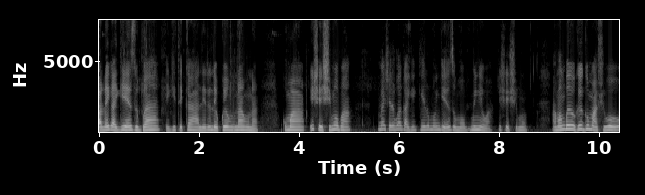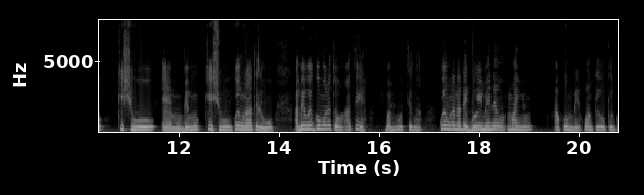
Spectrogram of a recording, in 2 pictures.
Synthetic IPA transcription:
a˨lo˨˦i˦ɡa˨ɡi˦e˨˦n̩˦zu˨ɡ͡ba˦e˨ɡi˨˦te˧ka˦˨le˨ɾe˦le˧˨kʷe˦˨u˧na˦ŋu˧˨na˨ | ku˧ma˧i˦ʃe˨ʃi˦mo˦ba˧˦ | m˦e˦ʃe˧ɾi˦ɡ͡ba˦ɡa˨ɡi˨˦ki˦ɾi˦mo˦˧˦ɡe˨n˦zu˨mo˨˦mi˦ɲe˨wa˨i˦ʃe˨ʃi˨˦mo˦˨ | a˨ma˦ŋ͡m̩˦ɡ͡be˦o˦˨ke˦ɡo˦m˦a˨fi˨wo˦˨˦ | ki˦˨ʃi˧wo˧ɛ˨mo˨m˨be˨˦mo˦ki˦˨ʃi˧wo˧˨kʷe˦u˧na˦˨na˨˦te˦˨le˨wo˧ | a̰˨me˦˨we˦ɡo˦mo˦no˦to˧˨a˨˦te˦˨ja˨ | ba˨ɲu˨˦wo˦˧˨te˦˨ɡa˦ | kʷe˦ŋu˧na˦na˨˦de˦˨ɡ͡bo˦i˧m˦ne˦˨˦ma˧ɲu˨˦ | a˨kʷo˦m̩˨be˨˦ku˦a˨ke˦wo˧ke˦ɡo˦

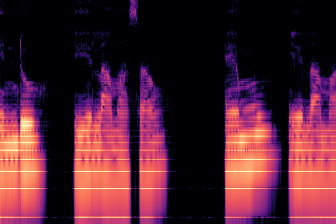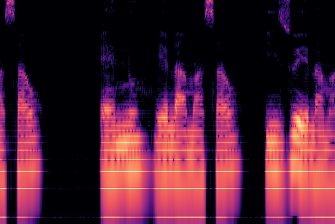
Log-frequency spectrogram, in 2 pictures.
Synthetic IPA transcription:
e˨n˦do˦ | e˨˦la˨ma˨sa˨˦u˦ | ɛ˧mu˦e˨˦la˨ma˨sa˦u˦ | ɛ˨nũ˦e˨˦la˨ma˨sa˧˦u˦ | i˧zu˦e˨˦la˨ma˨

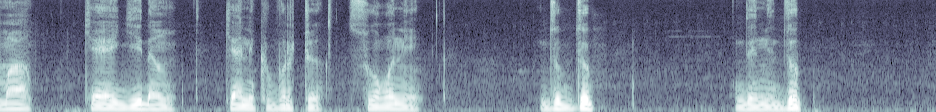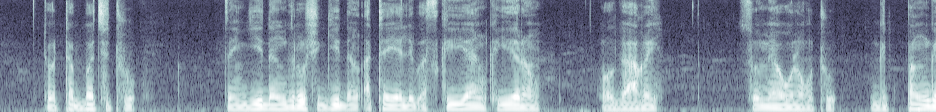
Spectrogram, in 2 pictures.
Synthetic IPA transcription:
a˨ma˦ | kʲa˦jɡi˦ɗa˨ŋ | kʲa˦ni˨kə˨vu˦ɾtə˨su˦kə˦ni˨ | d͡zu˦b̚d͡zu˦p̚ | də˨ni˨d͡zu˦b̚ | to˨ta˨bːa˦t͡ʃi˨tʰu˦ | d͡za˨nɡi˦ɗa˨ŋɡə˦ɾa˦ʃi˨ɡi˦ɗa˨ŋʔa̰˨ta˦ja˨li˨ɓa˨ski˦ja˦n˨kʰə˨ji˦ɾa˨ŋ | wa˨ɡa˨ɣi˦ | so˦mi˦a˦wu˨lɡə˨tʰu˨ | ɡə˨t̚pa˦ŋɡ

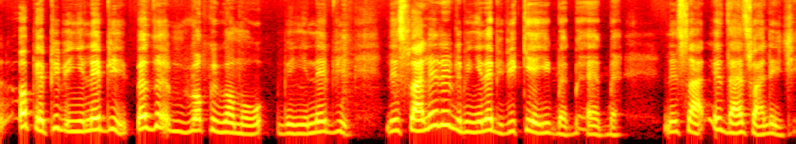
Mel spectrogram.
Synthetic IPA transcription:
o˦pi˨e˨pi˦bi˨ɲi˨ne˦bi˦be˦zo˦˨jo˦k͡pi˦˨jo˦˨mo˨˦˨bi˨ɲi˨ne˦bi˦ | le˨swa˨le˦ɾi˦ɾe˨bi˨ɲi˨n˦e˦bi˨bi˦ke˦e˨ji˦ɡ͡be˨ɡ͡be˨e˨ɡ͡be˨ | le˨swa˨e˦d͡za˨e˦sa˨le˨d͡ʒi˦

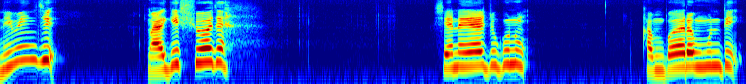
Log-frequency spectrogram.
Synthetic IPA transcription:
ni˦mi˦nd͡ʒi˦ | ma˨ɡi˦ʃoː˦d͡ʒe˦ | ʃe˦na˦je˦d͡ʒu˦ɡu˦nu˦ | ka˨mba˦ɾa˦mːu˦ndi˦

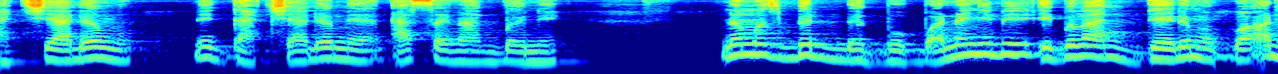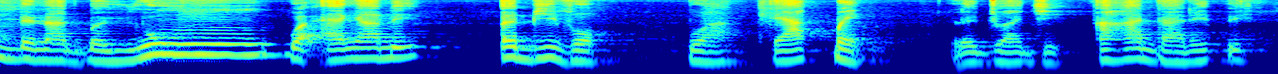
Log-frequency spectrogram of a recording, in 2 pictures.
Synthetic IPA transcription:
a˨t͡ɕi˦a˨ɖe˦me˨ | nẽ˦d̪a˨t͡ɕi˦a˨ɖe˦mẽ˨a˨e˨a̰˨se˨nã˨ɡ͡be˨nɛ̃˨ | nẽ˦mẽ˦s̬be˦ɖe˨ɡ͡bo˨k͡po˨a˨nẽ˦ɲĩ˦be˦ʔe˨ɡ͡be˦va˦d̪e˨ɖe˦me˨k͡po˨a̰˨˦ḛ˦ɖe˨nã˨ɡ͡be˨jo˦ŋ˦k͡po˨a˨e˨a˨ɲã˦be˦ | e˦bi˦vɔ˨ | k͡po˨a˨e˨a˨k͡pɛ˨ | le˨d͡ʒo˨a˨d͡ʑi˨a˨ɦã˦d̪a˨ɖe˦ɸe˦

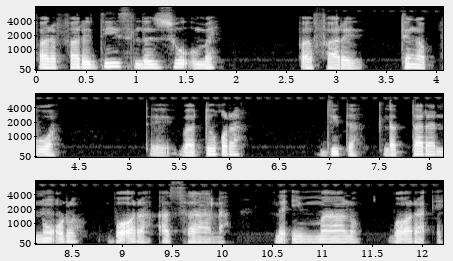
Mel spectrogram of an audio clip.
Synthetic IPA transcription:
fa˨ɾɪ˨fa˨ɾɪ˨diː˦si˨la˦zu˦ʔʊ̰˨mɛ˦ | fa˨fa˨ɾɪ˨ | tɪ˦ŋa˨pʊ˦wa˨ | tɪ˨ba˨dʊ˦ɣʊ˦ɾa˦ | di˦ta˨la˨ta˦ɾa˦nʊ˦ʔʊ˦ɾɔ˦ | bɔ˦ʔʊ˦ɾa˨ʔa̰˨saː˨˦la˨ | la˨ʔi˨mmaː˦lʊ˨ | bɔ˦ʔʊ˦ɾa˨ʔɪ˨

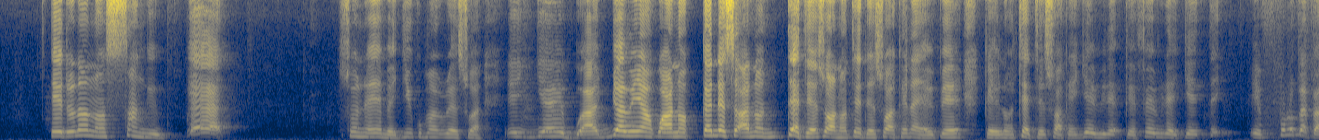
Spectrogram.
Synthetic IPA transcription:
e˨do˨˦nã˦˨nɔ̃˨˦sã˦˨ŋɡe˨k͡pɛ˦˨ | sõ˦nɛ̃˨˦jɛ˨mɛ˨d͡ʒi˦ku˦mã˦wi˦ɛ˧˨su˧a˨ | e˨d͡ʒɛ˦e˨ɡ͡bu˨a˨d͡ʒɛ˦wĩ˦ã˨kwa˨nɔ̃˧˨kɛ̃˦n˦dɛ˦so˦a˨nɔ̃˨˦tɛ˦˨tɛ̃˨˦sa˨nɔ̃˨˦tɛ˦˨tɛ̃˨˦su˦a˨kɛ˦nã˨ja˨be˨pɛ˦kɛ˨e˨nɔ̃˨tɛ˦˨tɛ̃˨˦su˦a˨kɛ˨d͡ʒɛ˦˨wi˧ɾɛ˨kɛ˨fɛ˦wi˦ɾɛ˨d͡ʒɛ˦˨te˦˨ | e˨fo˦lo˦bɛ˦˨pa˨

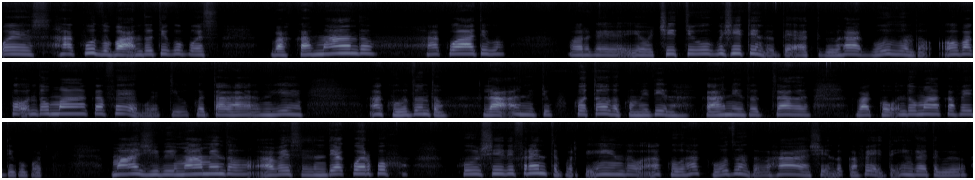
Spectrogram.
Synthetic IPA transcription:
pwe˧sha˧ku˦ðu˧βa˨ʔa̰˧nd̪o˧t̪ʲju˧ku˦pwe˧s | βa˨ka˧mãː˦nd̪o˦ | ha˧kʷa˦t̪ʲu˧ku˧ | po˧ɾkḛ˧o˧˨t͡ʃi˦t̪u˧ku˦ku˧ʃi˦t̪i˧nd̪o̰˨t̪e˧a˧t̪u˧ku˧ɦa˦ku˦ðu˧nd̪o̰˨o̰˦βa˧ko˦˧nd̪o˦mãː˦ka˦fe˦˨pwḛ˨t̪u˧u˧ku˧t̪a˧a˧ni˦ẽ˦˧ | ã˦ku˨ðu˦nd̪o˨ | la˧ʔa̰˧nĩ˧t̪ju˧ku̥˧ko˧t̪o˦ðo˧ko˧mẽ˧ði˦ða˨ka˧nĩ˧nd̪o˧t̪a˦˧βa˧ko˨ʔo˧nd̪o˧mãː˦ka˧fe˦t̪̬ju˧ku˧po˨ɾke̥˧˨ | mã˦a˦ʒi˧βi˧mã˦mẽ˦nd̪o˧a̰˨βe˦se˧snd̪a˦kʷe˦ɾpo˦˧ | ku˦ʃi˦ði˧fɾe˦nt̪e˨po˨ɾke˨˧ĩ˦˧nd̪o˧ã̰˦ku˨˧ɦa˦ku˨˦ðu˦nd̪o˨ɦa˦ʃi˧ʔḛ˧nd̪o˧ka˨fe˦t̪e˧i˦ŋɡa˧˦˧t̪e˧ku˧

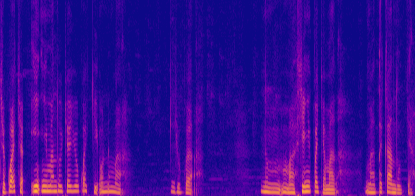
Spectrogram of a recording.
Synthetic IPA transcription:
t͡ʃa˧kʷa˦ʔa˦t͡ʃa˨i˦ʔɲĩ˧mã˧nd̪u˦tʲa˦ju˦kʷã˦ki˨ʔõ˧˦nũ˦mã˧˨ | ju˧kʷa̰˧ | nũ˦mã˧ʃi˦ɲĩ˦kʷa˦tʲa˨mã˧ | mã˧t̪e˦ka˦˨nd̪u˧tʲa˨

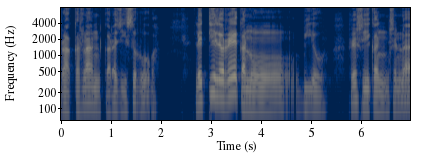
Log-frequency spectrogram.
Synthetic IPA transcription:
ɾa˨ka˨ʂla˦nka˨ɾa̰˧d͡ʒi˧su˦ɾṵ˧˦ba˧ | le˦t̪i˦lo˦ɾe˦ka˧nu˨ | bi˨w | ɾe˦ʂi˧ka˨nʂe˧nla̰˦

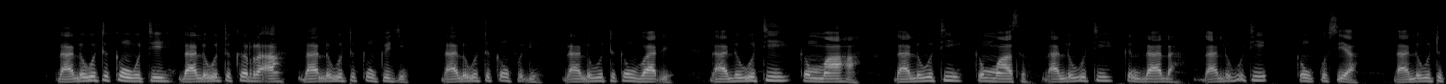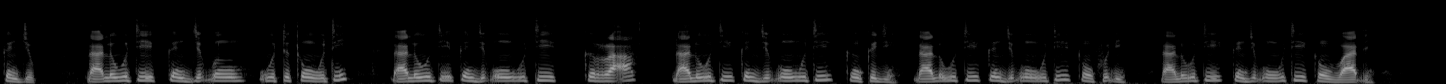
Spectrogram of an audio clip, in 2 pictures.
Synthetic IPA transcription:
ɗa˨li˦wu˦ti˦ki˦nwu˨ti˦ɗa˨li˦wu˦ti˦ki˦nɾa˨ʔa˦ɗa˨lḭ˦wu˦ti˦ki˦nki˦d͡ʒi˨ | ɗa˨lḭ˦wu˦ti˦ki˦nfu˨ɗi˨ | ɗa˨li˦wu˦ti˦ki˦nva˦ɗḭ˨ | ɗa˨li˦wu˦ti˦ki˦nma˦ɦa˨ | ɗa˨li˦wu˦ti˦ki˦nma˦si˨ɾɗa̰˨li˦wu˦ti˦kɨ˦nla˦la˨ɗa˨lḭ˦wu˦ti˦ | ki˦nku˦si˦ja˨ | ɗa˨li˦wu˦ti˦kɨ˦nd͡ʒi˨ɓ | ɗa˨li˦wu˦ti˦kɨ˦nd͡ʒi˨ɓi˦nwu˦ti˦kɨ˦nwu˨ti˦ | ɗa˨li˦wu˦ti˦kɨ˦nd͡ʒi˨ɓi˦nwu˦ti˦ | ki˦nɾa˦ʔa˦ | ɗa˨li˦wu˦ti˦kɨ˦nd͡ʒi˨ɓi˦nwu˦ti˦kɨ˦nkɨ˦d͡ʒi˨ɗa˨li˦wu˦ti˦kɨ˦nd͡ʒi˨ɓi˦nwu˦ti˦kɨ˦nfu˦ɗi˨ | ɗa˨li˦wu˦ti˦kɨ˦nd͡ʒi˨ɓi˦nwu˦ti˦ki˦nva˨ɗḭ˨

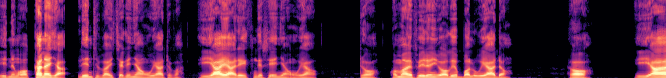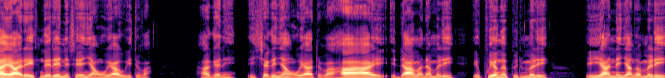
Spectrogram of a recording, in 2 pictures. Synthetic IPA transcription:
i˨ni˨ŋo̰˦ka˦na˦d͡ʒa̰˨ | ɾi˦n˦ti˨ba˨i˨t͡ʃe˨ɡi˦ɲa˦ŋ˨wu˨ja˦ti˦ba˨ | i˨ja˦ja˨ɾe˦i˦ki˦ŋɡi˦se˦ɲa̰˨ŋwṵ˨ja˦ṵ˨ | to˨ | ko˦ma˦i˦pe˦ɾe˦n˦jo˨˦ɡi˦˨bo˨lwu˨ja˦do˨ŋ | to˨ | i˨ja˦ja˨ɾe˦i˦ki˦ɡi˦ɾe˦ni˨se˦i˦ɲa˨ŋ˨wu˨ja˦˨wḭ˨ti˦ba˨ | a̰˨ɡa˨ni˨ | i˨t͡ʃe˨ɡi˦ɲa˦ŋ˨wu˨ja˦ti˦ba˨ɦa˦ḭ˨ḭ˨da˦ma˨na˦mi˦ɾi˦ | i˨pu˦ja˦ŋi˦pi˨dmi˦ɾi˦ | i˨ja˦ni˨ɲa˦ŋɡa˨mi˦ɾi˦

